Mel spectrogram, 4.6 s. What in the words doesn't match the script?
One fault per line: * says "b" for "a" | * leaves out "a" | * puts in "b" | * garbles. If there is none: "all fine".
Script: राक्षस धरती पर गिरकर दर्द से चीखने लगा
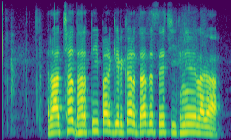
all fine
